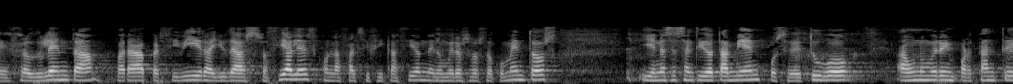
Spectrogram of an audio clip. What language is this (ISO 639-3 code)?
spa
